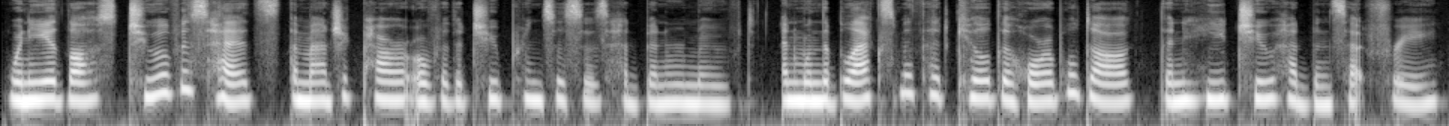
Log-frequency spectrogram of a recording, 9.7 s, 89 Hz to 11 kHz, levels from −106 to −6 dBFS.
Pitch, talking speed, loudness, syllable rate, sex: 240 Hz, 210 wpm, -17 LUFS, 4.9 syllables/s, female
